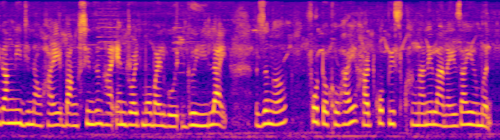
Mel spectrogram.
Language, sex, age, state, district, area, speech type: Bodo, female, 18-30, Assam, Udalguri, urban, spontaneous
